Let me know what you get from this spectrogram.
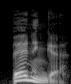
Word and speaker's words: Berninger: Berninger. – Yeah. It's a hard G.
